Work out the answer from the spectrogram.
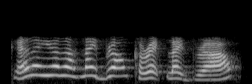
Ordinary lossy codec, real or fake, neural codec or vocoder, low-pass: Opus, 24 kbps; fake; codec, 16 kHz in and 24 kHz out, 1 kbps, XY-Tokenizer; 3.6 kHz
